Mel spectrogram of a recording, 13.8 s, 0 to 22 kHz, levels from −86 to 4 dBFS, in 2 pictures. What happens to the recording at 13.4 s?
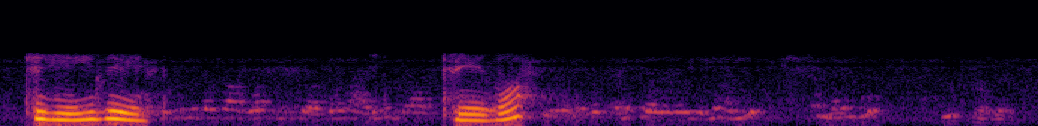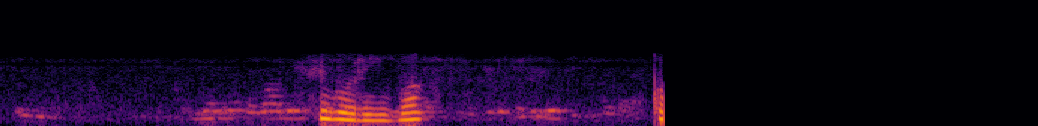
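At 13.4 s the audio has dropped out to silence. The input was likely lost, through a disconnected device or a failed link, while the recorder kept writing zeros. From 11.34 s to the end the speech stops mid-flow and leaves dead silence with no room tone, and nothing comes back.

The whole clip also passes through the GSM full-rate codec at 13 kbps. This codec models the vocal tract and drives it with sparse pulse excitation, and it passes nothing above 3.7 kHz. Before the cut this gives the speech a plainly audible buzzy, gravelly roughness, but at 13.4 s there is no sound left for it to colour.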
